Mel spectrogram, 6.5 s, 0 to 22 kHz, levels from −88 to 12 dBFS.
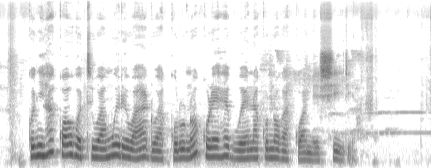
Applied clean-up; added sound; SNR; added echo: none; none; none; none.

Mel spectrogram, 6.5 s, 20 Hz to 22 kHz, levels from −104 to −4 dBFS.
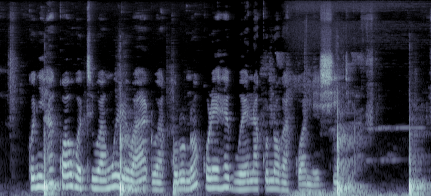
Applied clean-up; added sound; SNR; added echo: classical method log-MMSE.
